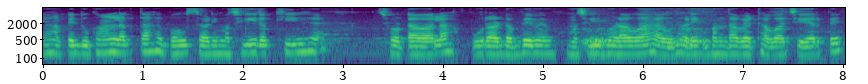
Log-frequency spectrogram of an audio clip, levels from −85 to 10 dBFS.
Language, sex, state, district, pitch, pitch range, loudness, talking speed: Hindi, female, Bihar, Katihar, 155 Hz, 145-165 Hz, -17 LUFS, 200 wpm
